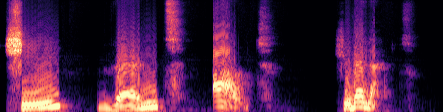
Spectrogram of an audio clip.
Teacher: next word starts with a vowel sound again in American English we do not tend to pronounce that t sound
